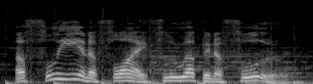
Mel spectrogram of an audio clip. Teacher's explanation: F is voiceless, pronounced without the voice by a strong push of air through pursed lips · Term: fricative F sound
